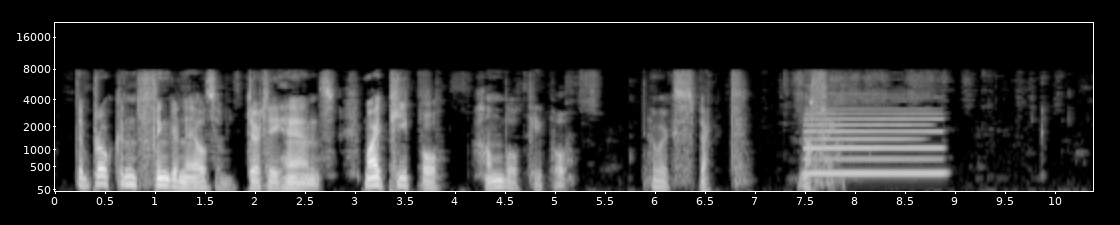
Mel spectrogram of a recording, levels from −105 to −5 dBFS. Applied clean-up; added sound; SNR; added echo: classical method Wiener filter.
